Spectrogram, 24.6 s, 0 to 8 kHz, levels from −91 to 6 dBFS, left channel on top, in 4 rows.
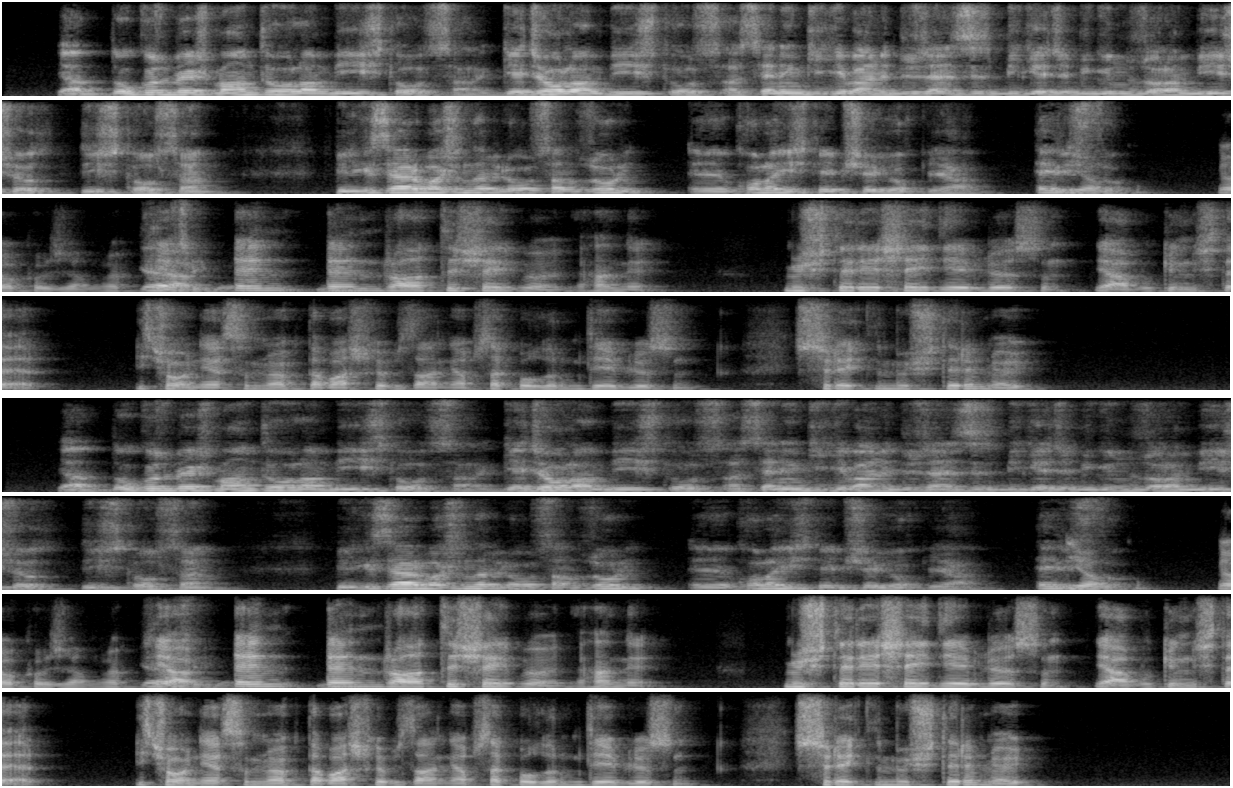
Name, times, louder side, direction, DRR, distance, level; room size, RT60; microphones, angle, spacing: voice 1, 0.3-7.2 7.8-11.0 11.3-11.7 13.0-13.4 13.9-14.0, left 3 dB, 85° left, 0.7 m, -23 dB
voice 2, 12.2-15.5 16.2-18.6 19.1-21.9 22.2-23.5, right 4 dB, 25° right, 0.3 m, -24 dB
4.9 x 3.0 x 3.3 m
head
